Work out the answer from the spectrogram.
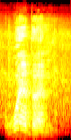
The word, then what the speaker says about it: Weybourne: is designed to represent Weybourne on the North Norfolk coast. Pronounced Webburn locally.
